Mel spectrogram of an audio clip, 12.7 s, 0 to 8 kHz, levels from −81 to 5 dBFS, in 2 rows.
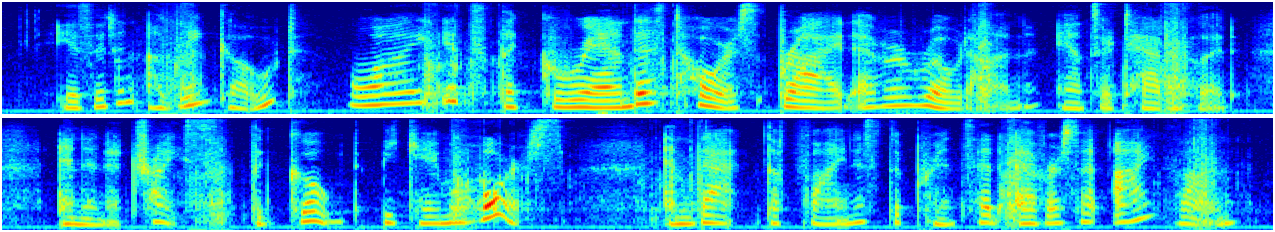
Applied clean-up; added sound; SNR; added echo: none; Rattle; 15 dB; none.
